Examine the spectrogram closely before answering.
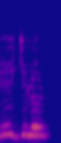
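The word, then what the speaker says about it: رَجُلٌ: रिजलुन और रजुलन की जो स्पेलिंग है वो तो सेम है, प्रोनाउंसिएशन डिफरेंट है। रा जीम लाम, रजुलुन मीन्स आदमी, लेकिन रिच लुन मीन्स पैर, पाँव।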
